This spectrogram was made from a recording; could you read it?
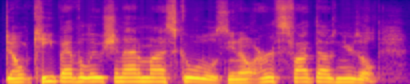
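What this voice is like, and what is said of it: Put-on Southern American accent. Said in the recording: “slip into a Southern accent”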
